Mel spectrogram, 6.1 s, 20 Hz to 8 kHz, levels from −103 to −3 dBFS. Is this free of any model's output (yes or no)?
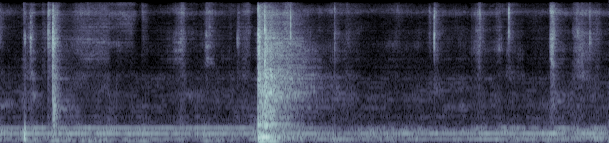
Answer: no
